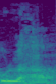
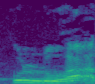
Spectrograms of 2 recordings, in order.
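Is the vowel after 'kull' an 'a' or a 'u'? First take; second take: a; u. First: The vowel after 'kull' is 'a'. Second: The vowel after 'kull' is 'u'. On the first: The word is in the accusative case. "boleh dibaca nasab" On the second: The word is in the nominative case. "boleh dibaca rafa"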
